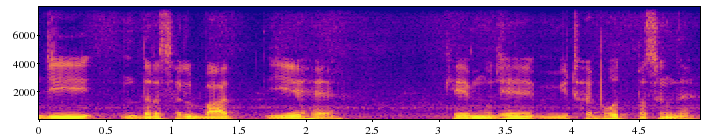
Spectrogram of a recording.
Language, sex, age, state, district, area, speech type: Urdu, male, 30-45, Bihar, Gaya, urban, spontaneous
